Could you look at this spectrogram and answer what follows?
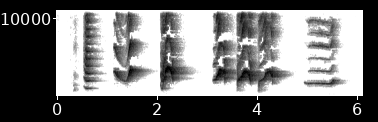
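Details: Quaker parrot kept as a pet, talking in a small room: clipped, harmonic word-like syllables with slides and a final flat whistled tone, separated by short pauses.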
